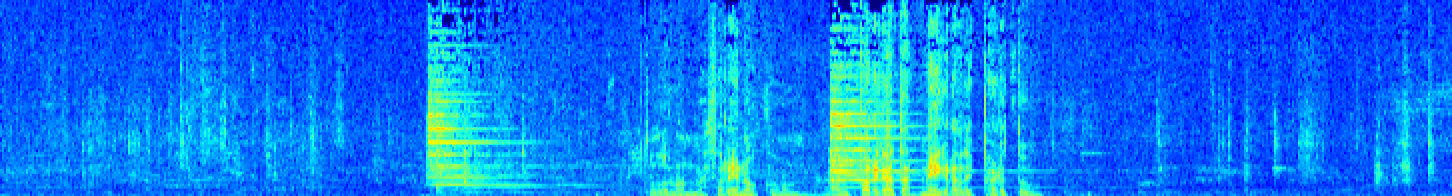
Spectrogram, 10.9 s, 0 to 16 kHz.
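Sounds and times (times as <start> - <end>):
church bell striking: 3.2 - 5.3, 6.2 - 8.6
speech: 4.9 - 7.9.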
